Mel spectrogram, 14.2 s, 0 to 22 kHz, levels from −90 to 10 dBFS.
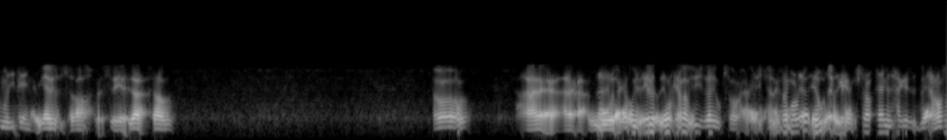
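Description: Throughout, the speech carries heavy Codec 2 vocoder damage, rebuilt from sine waves, robotic and buzzy, fitting about 1.3 kbit/s; spectrograms show smeared harmonics confined between 300 Hz and 3.7 kHz.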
